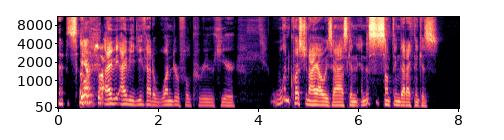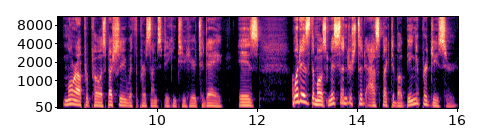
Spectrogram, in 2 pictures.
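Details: Adult male interviewer; ordinary speech.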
